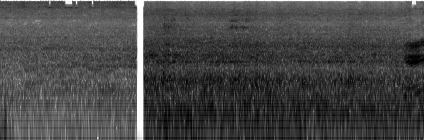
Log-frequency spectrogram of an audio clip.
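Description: A train rumbles loudly along the rails with a dense, continuous roar, interrupted by one brief sharp break near the start.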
